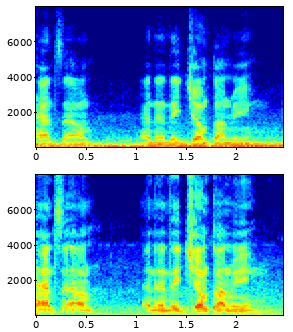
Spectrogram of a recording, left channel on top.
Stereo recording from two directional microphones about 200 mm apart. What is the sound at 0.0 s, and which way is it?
Speech, 50° right (ahead or behind).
